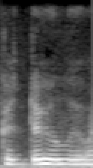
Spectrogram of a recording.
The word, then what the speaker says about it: Cthulhu: because a lot of those stories like Cthulhu pronounced Cthulhu and there's personal mythos but Petula is a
